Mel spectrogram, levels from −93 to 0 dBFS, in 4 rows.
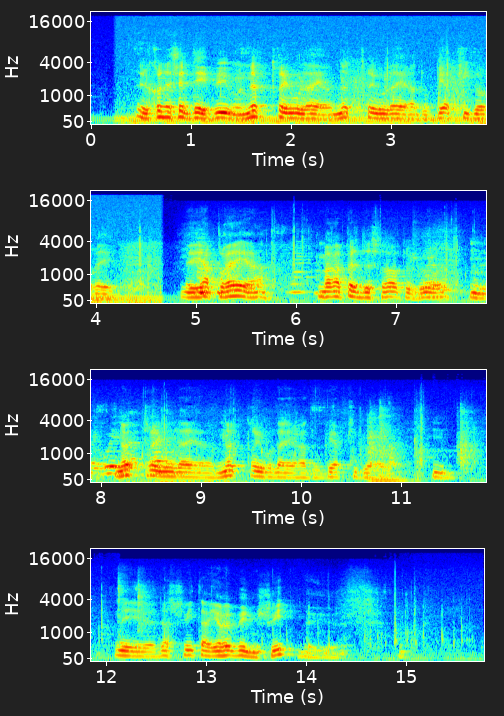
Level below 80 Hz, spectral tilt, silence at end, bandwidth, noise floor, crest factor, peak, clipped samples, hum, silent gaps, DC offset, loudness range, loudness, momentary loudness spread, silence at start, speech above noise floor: -40 dBFS; -7.5 dB/octave; 0.65 s; 19.5 kHz; -44 dBFS; 18 dB; 0 dBFS; under 0.1%; none; none; under 0.1%; 8 LU; -18 LUFS; 18 LU; 0.25 s; 26 dB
